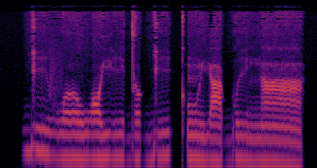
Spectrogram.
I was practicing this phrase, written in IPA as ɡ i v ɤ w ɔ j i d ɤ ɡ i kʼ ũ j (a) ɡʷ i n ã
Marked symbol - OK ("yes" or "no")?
yes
